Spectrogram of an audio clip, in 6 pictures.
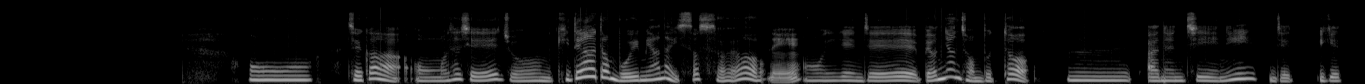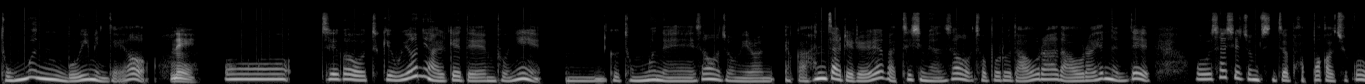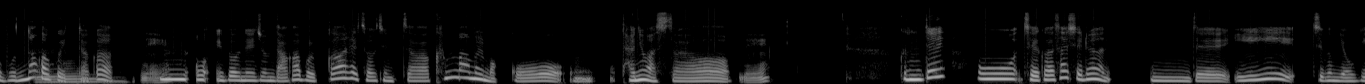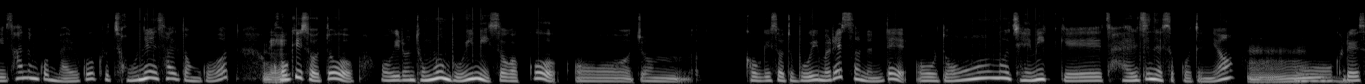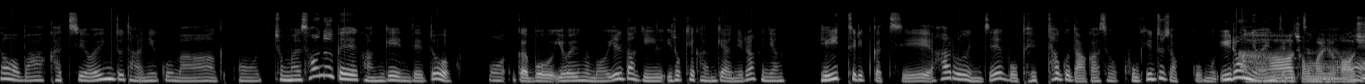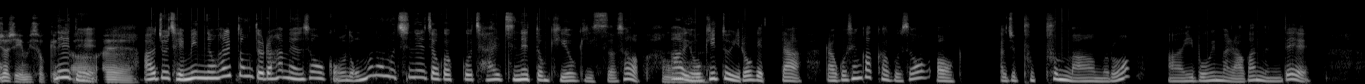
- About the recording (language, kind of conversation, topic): Korean, advice, 파티나 휴일이 기대와 달라서 실망하거나 피곤할 때는 어떻게 하면 좋을까요?
- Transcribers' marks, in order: distorted speech; tapping; other background noise; in English: "데이 트립"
